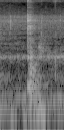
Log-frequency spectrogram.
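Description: Yogurt being stirred into frying masala for chicken biryani gives a soft, steady sizzle with one brief louder scrape of stirring near the start, close and quiet.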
